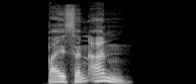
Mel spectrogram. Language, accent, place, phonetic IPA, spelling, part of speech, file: German, Germany, Berlin, [ˌbaɪ̯sn̩ ˈan], beißen an, verb, De-beißen an.ogg
- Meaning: inflection of anbeißen: 1. first/third-person plural present 2. first/third-person plural subjunctive I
